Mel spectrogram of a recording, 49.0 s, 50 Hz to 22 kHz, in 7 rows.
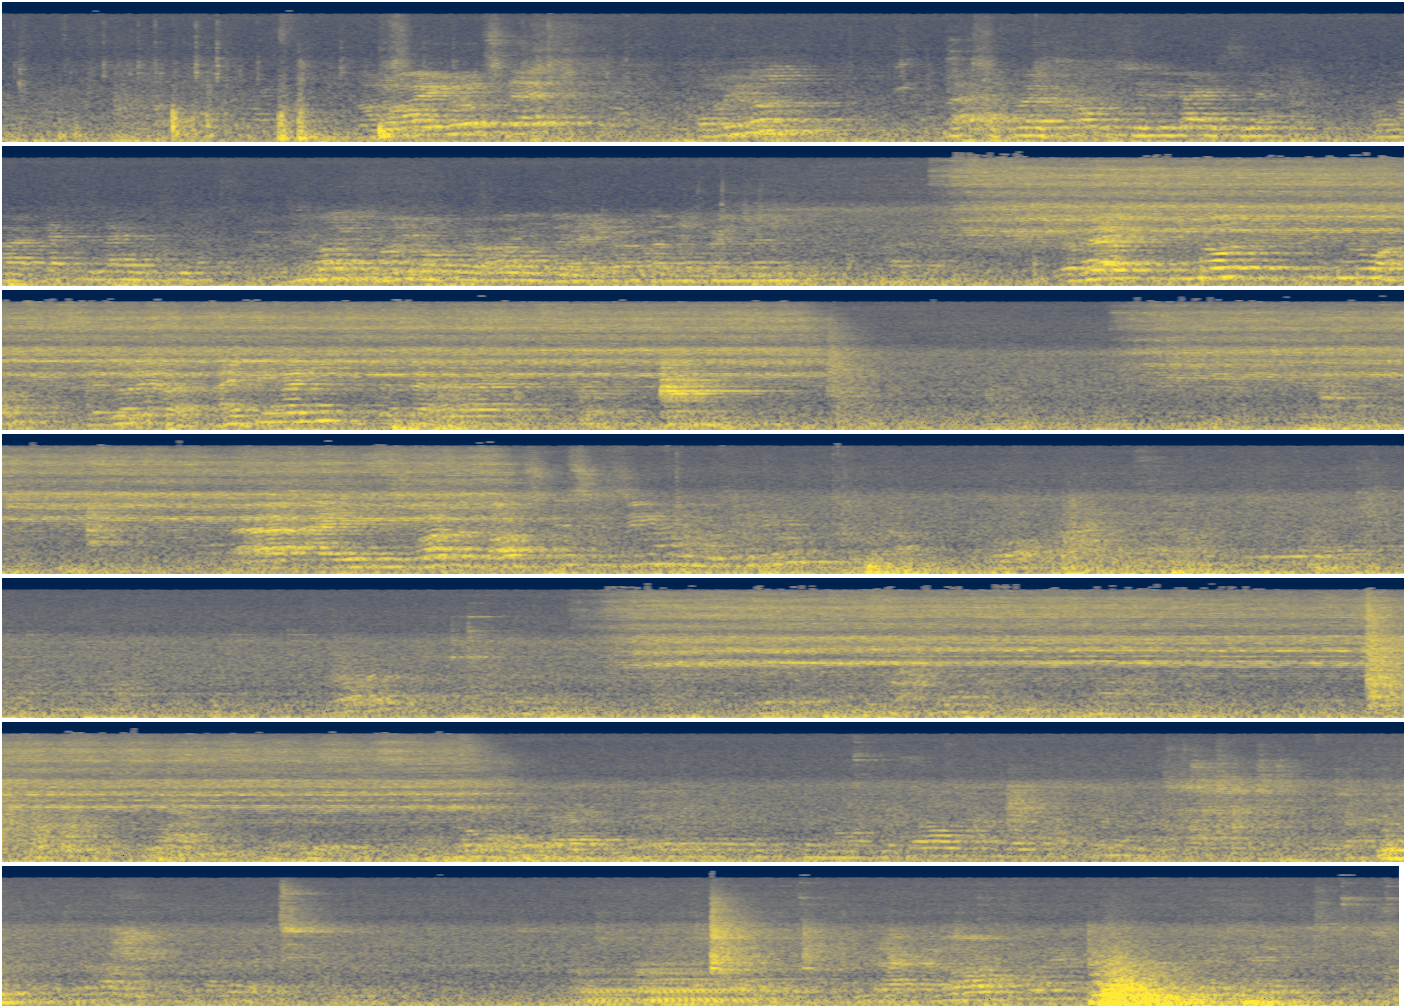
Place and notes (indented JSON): {
  "title": "paris, la ferme du buisson, big stage",
  "description": "piano tuning on the big stage of the la ferme du buisson\ninternational cityscapes - social ambiences and topographic field recordings",
  "latitude": "48.84",
  "longitude": "2.62",
  "altitude": "90",
  "timezone": "Europe/Berlin"
}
